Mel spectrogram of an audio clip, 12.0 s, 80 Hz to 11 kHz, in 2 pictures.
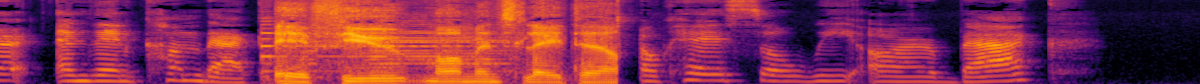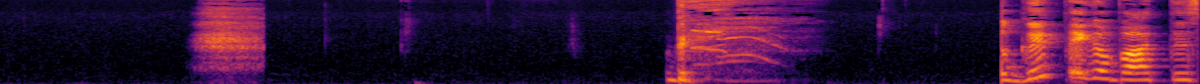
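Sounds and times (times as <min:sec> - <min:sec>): woman laughing: 0:09.4 - 0:10.0.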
